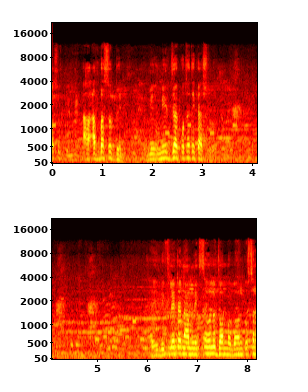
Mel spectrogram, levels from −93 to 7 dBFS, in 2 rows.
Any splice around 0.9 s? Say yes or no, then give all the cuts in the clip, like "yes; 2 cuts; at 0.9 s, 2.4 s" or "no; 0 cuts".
no; 0 cuts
